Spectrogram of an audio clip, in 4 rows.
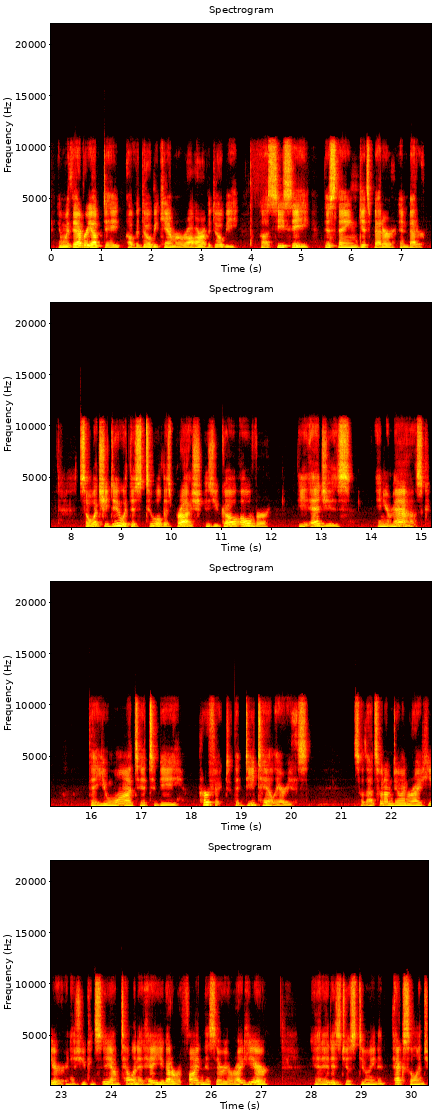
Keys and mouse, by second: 10.5-20.5 drag.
